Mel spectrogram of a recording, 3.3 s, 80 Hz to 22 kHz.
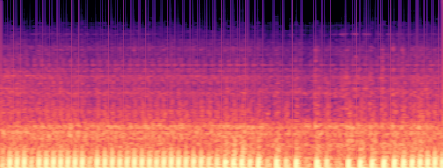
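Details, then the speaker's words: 2021 X-Pro Titan 250cc single-cylinder dirt bike with the choke off, after the owner removed a small piece while awaiting a replacement Mikuni carb: uneven, lumpy chugging that keeps sagging, barely running. Engine barely running and stumbling; fuel mixture cause not confirmed. "Oh, damn. With the choke off, dude, it almost wants to run, y'all. That's crazy."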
